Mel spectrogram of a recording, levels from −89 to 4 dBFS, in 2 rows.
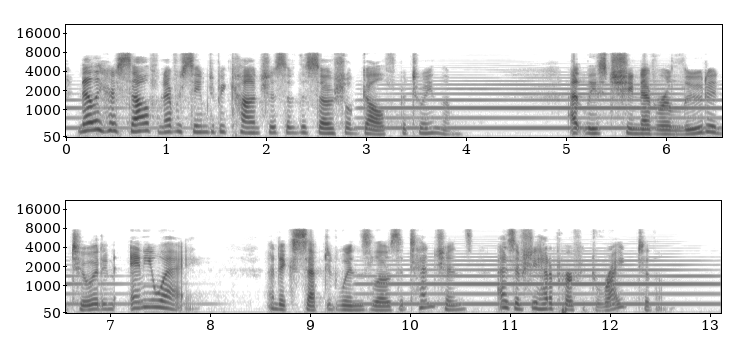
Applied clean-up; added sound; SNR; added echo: none; Wind instrument, woodwind instrument; 10 dB; none.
